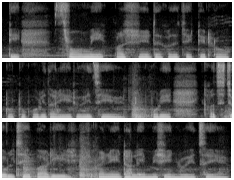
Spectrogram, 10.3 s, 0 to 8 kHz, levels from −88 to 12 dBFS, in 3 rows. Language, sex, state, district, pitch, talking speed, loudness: Bengali, female, West Bengal, Jalpaiguri, 100 Hz, 110 wpm, -19 LUFS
